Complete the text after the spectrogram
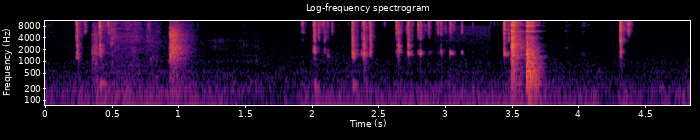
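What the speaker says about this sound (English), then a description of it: "I can hear you typing." Someone types on a computer keyboard during an online seminar call, with scattered bursts of close, quiet key clicks separated by short silences.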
